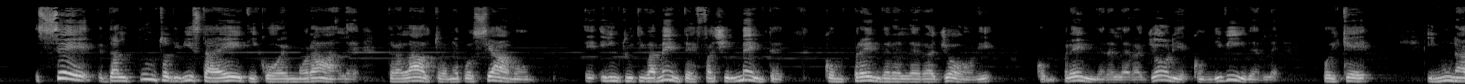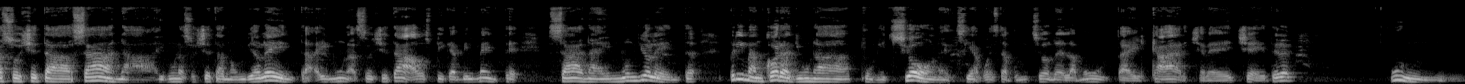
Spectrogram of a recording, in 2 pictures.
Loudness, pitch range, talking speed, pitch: -24 LUFS, 125-165 Hz, 115 wpm, 140 Hz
